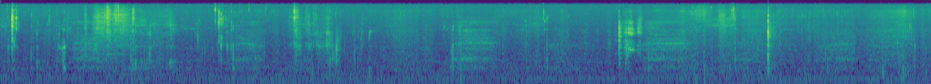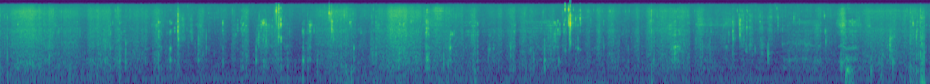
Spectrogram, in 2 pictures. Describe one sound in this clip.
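A metal spoon clinks and scrapes against a dish.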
